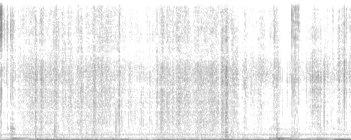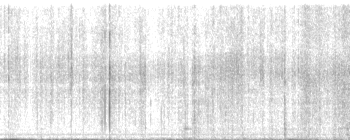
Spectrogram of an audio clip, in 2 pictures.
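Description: Plastic packaging rustles and crinkles as hands handle it.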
